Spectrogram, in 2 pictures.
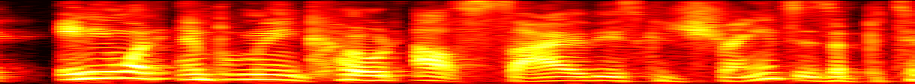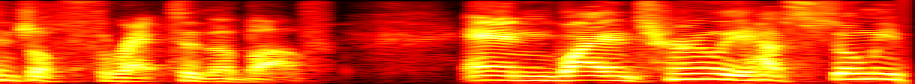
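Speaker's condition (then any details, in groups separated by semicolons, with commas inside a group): No condition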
